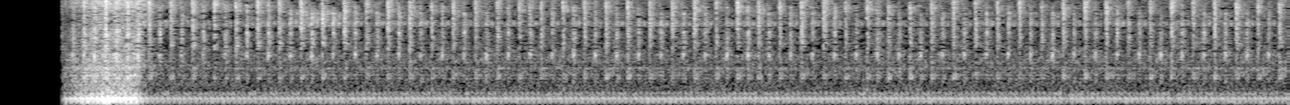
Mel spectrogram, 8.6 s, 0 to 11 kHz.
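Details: Daewoo Lanos 1.5 engine at idle with sharp metallic tapping about three or four per second at engine speed, a knock from inside the engine.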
